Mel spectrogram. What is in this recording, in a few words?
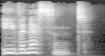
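"evanescent", British English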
